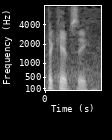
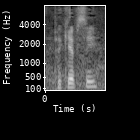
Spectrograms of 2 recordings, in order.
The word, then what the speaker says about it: Poughkeepsie: i know that one don't don't pronounce it like a tourist just poughkeepsie what do you mean well how did i pronounce it you're like po it was a little bit too um enunciated poughkeepsie yeah just poughkeepsie poughkeepsie i didn't i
